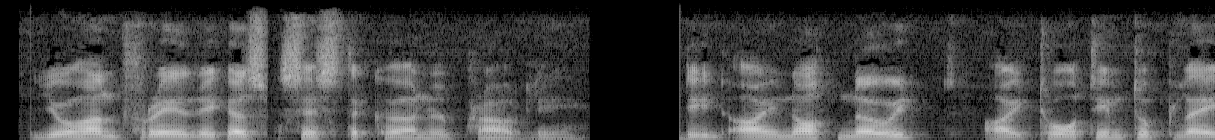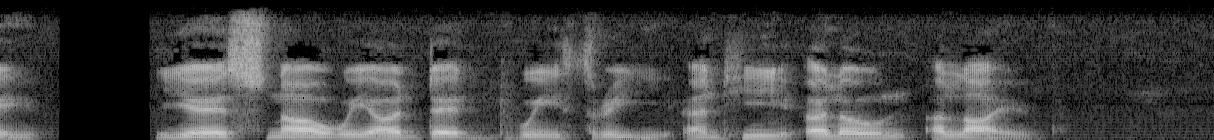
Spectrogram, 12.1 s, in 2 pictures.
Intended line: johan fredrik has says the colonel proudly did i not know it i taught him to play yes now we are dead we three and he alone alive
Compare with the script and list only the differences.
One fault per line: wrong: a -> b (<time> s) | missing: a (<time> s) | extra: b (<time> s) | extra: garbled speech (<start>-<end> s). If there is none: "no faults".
no faults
